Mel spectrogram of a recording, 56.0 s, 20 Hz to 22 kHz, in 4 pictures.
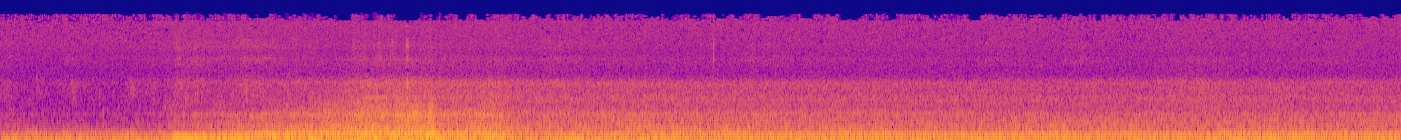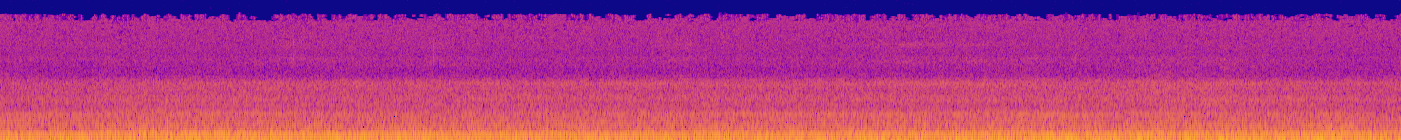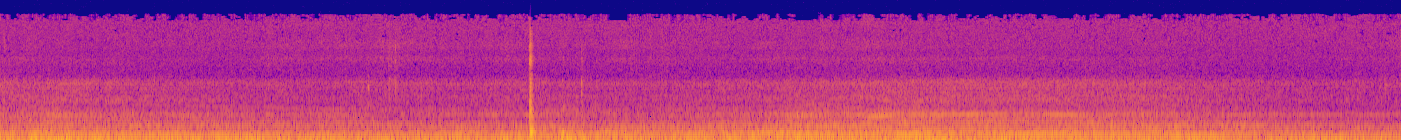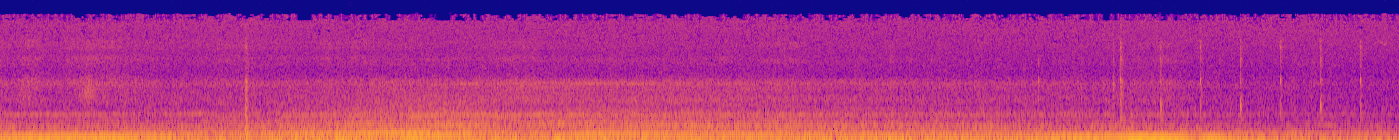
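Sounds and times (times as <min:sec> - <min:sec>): car engine drone: 0:00.0 - 0:56.0
road noise: 0:00.0 - 0:56.0.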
